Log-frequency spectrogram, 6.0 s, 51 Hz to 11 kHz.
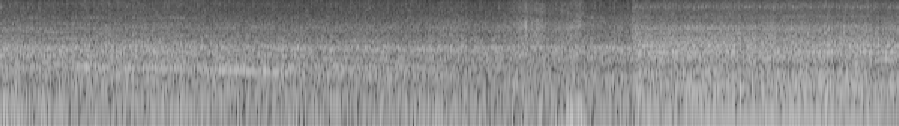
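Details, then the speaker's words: Car with rear drum brakes, front jacked up, run in gear up to about 70 then put in neutral and shut off; steady heavy roar with no clear knock, owner suspects the transmission, gears audible when crawling slowly; unconfirmed. "all right so I actually think the noise is in the transmission and I kind of kind of was weary of that at first because anytime you're crawling along really slow you can hear like gears run"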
